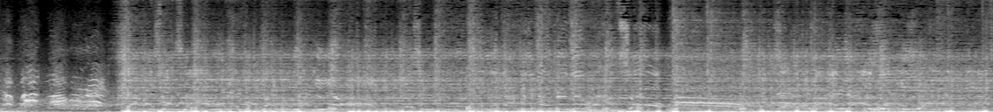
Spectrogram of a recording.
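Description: Live metalcore band playing loud: distorted electric guitars, bass and drums with a shouted vocal. The full band drops back briefly at the start and crashes back in about a second and a half in.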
